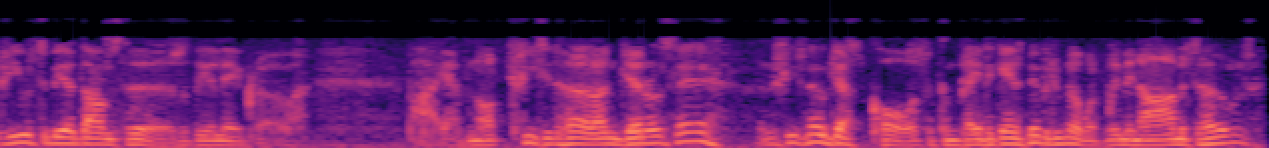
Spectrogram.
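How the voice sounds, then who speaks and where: An actor with an upper-class English accent playing a stiff, haughty lord, hesitant and condescending, in mid-century radio drama style. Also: male voice, mid-range voice, expressive, fast, lightly acted. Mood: embarrassed. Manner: hesitant, pompous, formal. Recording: dull, hissy old radio recording.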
